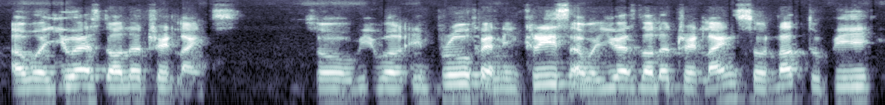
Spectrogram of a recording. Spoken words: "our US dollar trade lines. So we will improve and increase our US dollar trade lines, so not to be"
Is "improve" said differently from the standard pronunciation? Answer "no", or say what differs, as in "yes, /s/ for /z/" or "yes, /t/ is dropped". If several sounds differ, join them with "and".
no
